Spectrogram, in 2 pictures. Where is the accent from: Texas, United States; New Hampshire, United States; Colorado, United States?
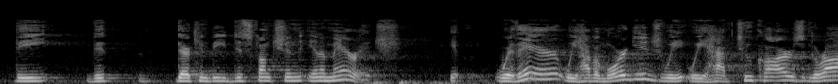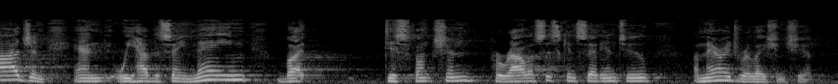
Texas, United States; Fort Worth; moved away as an adult; also born or lived in California; now in Georgetown, United States; I am a native Texan. I was born and raised in Fort Worth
